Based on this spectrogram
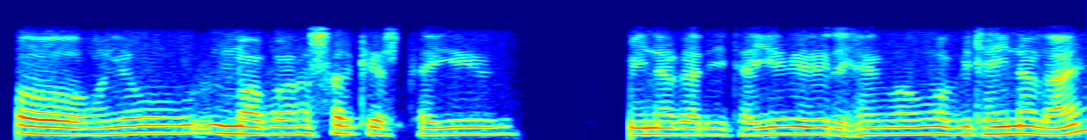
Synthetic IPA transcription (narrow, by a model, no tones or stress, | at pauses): ɔjɔwmabaːsaɾkɛstʰaj | minaɡaɾitʰajɾɦɛmɔmɔbitʰajnalaj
